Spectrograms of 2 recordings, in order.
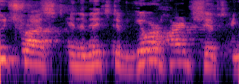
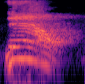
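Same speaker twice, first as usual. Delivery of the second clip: higher and louder, fed-up protest; exasperated outburst; 6 semitones higher, 4 dB louder than usual. Retold or imitated. Believer fed up with being told to be patient, exasperated outburst. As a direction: act out snapping back in irritation. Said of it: "you wanna just slap them".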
